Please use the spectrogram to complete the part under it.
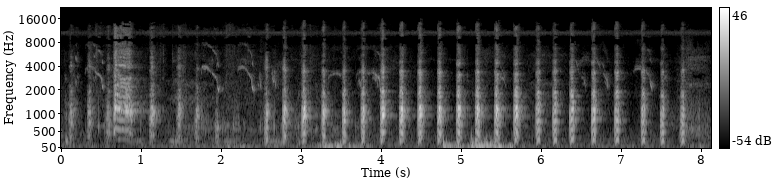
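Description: A hen clucks near her eggs on a farm, a steady series of close, rhythmic clucks repeating about three times a second, with a few soft outbursts at the start and wind rumble underneath.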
